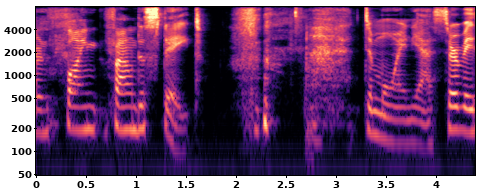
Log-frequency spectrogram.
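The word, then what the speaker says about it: Des Moines: there goes M Indianapolis um next is Iowa De Moine yes this is one of my mom's little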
